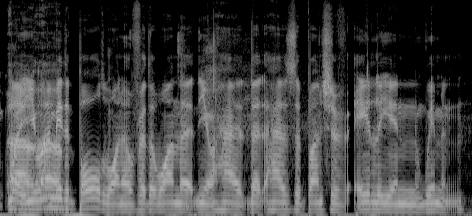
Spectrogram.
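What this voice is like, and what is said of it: English accent. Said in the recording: “guy with English-ish accent ... I was born in London”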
